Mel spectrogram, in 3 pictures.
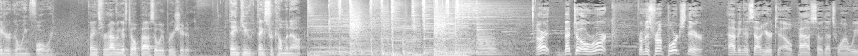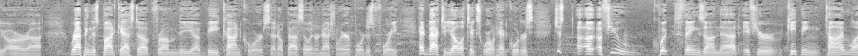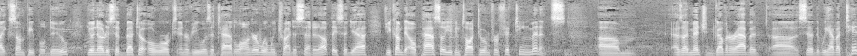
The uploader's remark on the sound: This is also the first Y’all-itics we’ve ever recorded in an airport bar.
